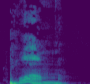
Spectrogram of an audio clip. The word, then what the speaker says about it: plumb: And let's see, plum, but it's spelled P-L-U-M-B. So not the fruit.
